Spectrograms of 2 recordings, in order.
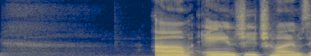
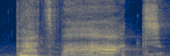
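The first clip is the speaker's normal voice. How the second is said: scandalised whisper; hushed mock horror; shocked whisper; 6 dB quieter than usual. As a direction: whisper it, soft and aghast. Shocked reaction to retold insult.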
